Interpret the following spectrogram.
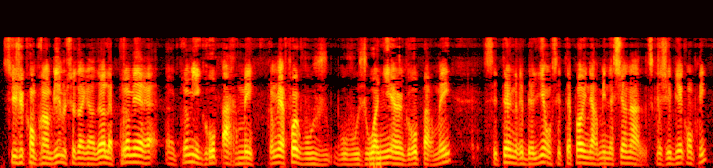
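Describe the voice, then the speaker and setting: A man's voice: mid-range voice, steady tone, normal speed, a bit bright, no echo. Formal male courtroom questioner, dry. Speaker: lawyer questioning.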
